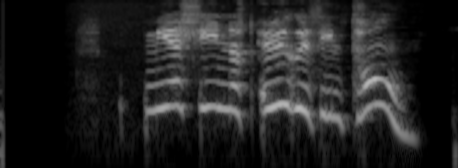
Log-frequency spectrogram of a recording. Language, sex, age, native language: Icelandic, female, 9, Icelandic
